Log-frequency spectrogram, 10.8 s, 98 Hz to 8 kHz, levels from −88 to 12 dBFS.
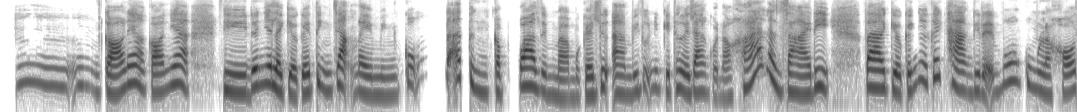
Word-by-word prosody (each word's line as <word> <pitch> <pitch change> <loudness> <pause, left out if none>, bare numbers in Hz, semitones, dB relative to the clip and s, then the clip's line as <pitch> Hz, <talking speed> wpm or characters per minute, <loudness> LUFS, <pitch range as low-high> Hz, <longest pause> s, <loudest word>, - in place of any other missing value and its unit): Ừm, 300 +2 -12
ừm, 280 -3 -10
ừm, 275 -5 -12
có 210 +1 +5
nè, 300 -3 +1
có 215 0 +2
nha. 295 +6 0 0.3
Thì 215 -3 0
đương 265 +5 +4
nhiên 300 -1 +3
là, 240 - +6
kiểu, 200 -3 0
cái 210 +1 +2
tình 230 -2 -4
trạng 275 -6 +3
này 205 -2 0
mình 195 0 -8
cũng 295 +5 -5 0.3
đã - - +2
từng 235 -9 -4
cặp 215 0 -2
qua 275 -1 +6
rồi 225 -3 -4
mà, 180 -3 -3
một 180 +1 -11
cái 195 +2 +1
dự 255 - -2
án, 205 -1 -1
ví 215 - -5
dụ - - -7
như 255 - -10
cái 220 - -2
thời 240 -5 0
gian 220 0 0
của 180 - -9
nó 175 +1 -7
khá 260 +3 -1 0.2
là 385 - +4
dài 220 -4 0
đi. 260 -2 0 0.4
Và, 255 -2 +7
kiểu, 230 -4 +1
cái 225 +3 -1
người 325 0 -4
khách 380 +3 -2
hàng 240 -5 +3
thì 225 - -2
lại 210 - -1
vô 320 +9 -5
cùng 280 -5 -7
là 205 -3 -2
khó 210 +3 0
230 Hz, 290 wpm, -20 LUFS, 210-275 Hz, 0.4 s, Và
